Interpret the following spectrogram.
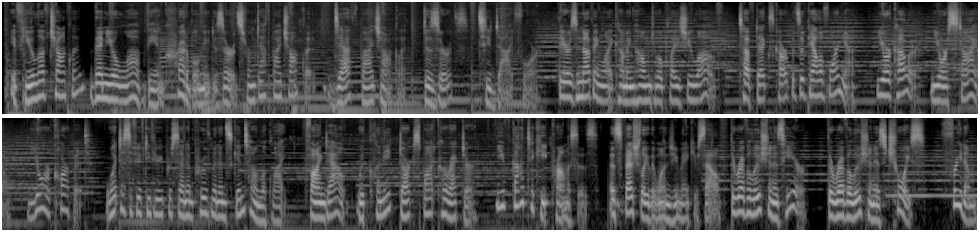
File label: Commercial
